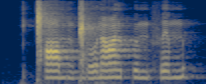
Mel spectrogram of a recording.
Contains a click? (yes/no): yes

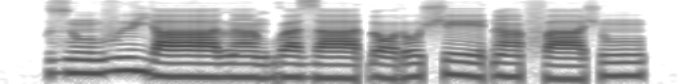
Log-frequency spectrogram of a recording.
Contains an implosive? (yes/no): yes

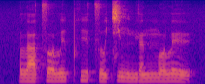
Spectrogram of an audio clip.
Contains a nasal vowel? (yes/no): no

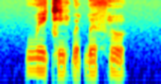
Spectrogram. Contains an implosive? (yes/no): yes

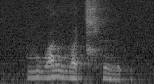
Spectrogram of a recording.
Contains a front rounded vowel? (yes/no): no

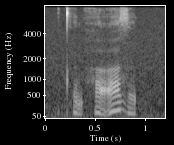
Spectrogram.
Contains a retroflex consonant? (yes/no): no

